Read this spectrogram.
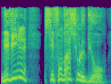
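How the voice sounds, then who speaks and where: Male audiobook narrator, expressive and dramatic, husky tone, lively pitch. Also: normal speed, no room sound, studio quality. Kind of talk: audiobook reading.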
